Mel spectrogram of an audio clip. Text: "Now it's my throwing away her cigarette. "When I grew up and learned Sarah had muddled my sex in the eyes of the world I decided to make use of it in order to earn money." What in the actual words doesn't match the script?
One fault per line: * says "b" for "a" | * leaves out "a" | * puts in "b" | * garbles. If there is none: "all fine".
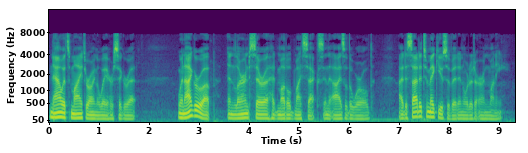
all fine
